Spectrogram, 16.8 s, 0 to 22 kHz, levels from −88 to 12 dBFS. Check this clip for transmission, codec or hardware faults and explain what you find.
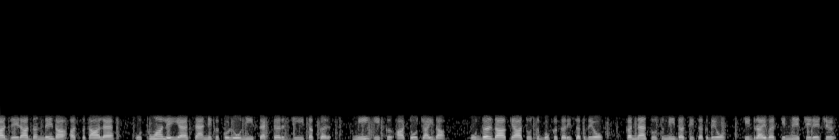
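Overdone noise removal runs through the whole speech clip. A noise reducer set far too strong has pulled individual frequency bands down to nothing wherever they came near its noise estimate, and the quieter parts of the voice went with them. Pauses drop to near silence flecked with twinkling specks. On a spectrogram the background is black with scattered flickering dots, and the speech harmonics look ragged and patchy at their edges. On the waveform the gaps between phrases are almost flat. The narrow telephone band, with nothing above about 3.7 kHz, belongs to the line itself and is not part of this fault.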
